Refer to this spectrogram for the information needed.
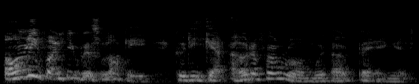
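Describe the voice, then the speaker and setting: A woman reading a literary short story aloud as a storyteller, in an animated, theatrical manner. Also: fairly high pitch, normal speed, creaky.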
